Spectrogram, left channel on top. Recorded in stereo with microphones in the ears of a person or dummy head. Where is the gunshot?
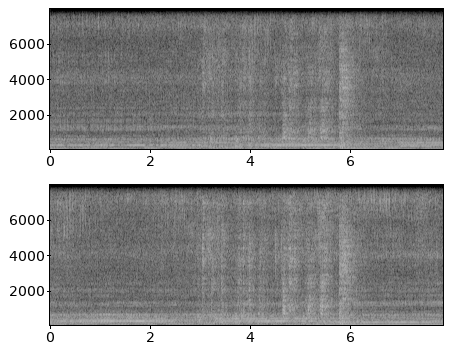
Centre (ahead or behind), 0.9 m.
